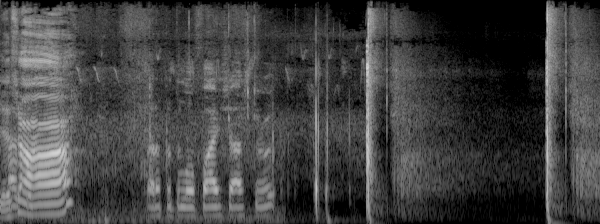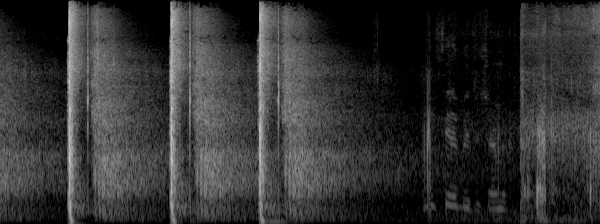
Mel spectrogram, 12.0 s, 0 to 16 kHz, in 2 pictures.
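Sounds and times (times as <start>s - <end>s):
pistol shots with echo: 3.6s - 4.6s, 5.4s - 9.7s.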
